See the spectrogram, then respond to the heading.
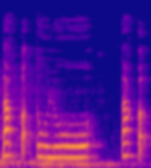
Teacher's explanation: bacaan qalqalah sugro sebab qaf mati asli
